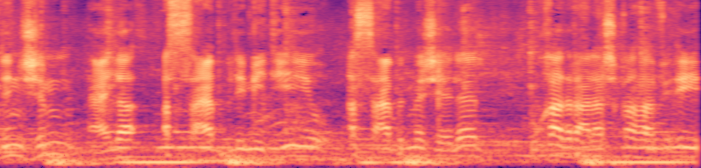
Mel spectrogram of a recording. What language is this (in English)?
Arabic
